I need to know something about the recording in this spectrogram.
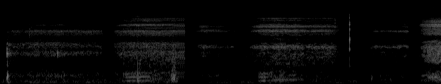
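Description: A person breathing heavily and wheezily close to the phone's microphone, a breath about every second and a half. There is a sharp click about three and a half seconds in.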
